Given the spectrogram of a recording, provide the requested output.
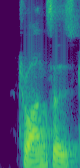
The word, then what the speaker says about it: Zhuangzi: Zhuangzi. Zhuangzi. That's the Chinese pronunciation.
